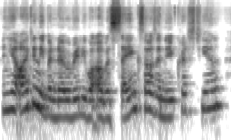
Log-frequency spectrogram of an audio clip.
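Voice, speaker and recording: A woman's voice: medium pitch, very fast. A British woman giving personal testimony as a podcast guest, informal and chatty, often saying "like" and voicing her own thoughts. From United Kingdom. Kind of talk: personal testimony in casual conversation.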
